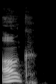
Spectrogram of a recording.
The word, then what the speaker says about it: ankh: Other than that, it will represent the three consonants, A, N, and then what we transliterate as an X or pronounce as a ch, this hard ch sound.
